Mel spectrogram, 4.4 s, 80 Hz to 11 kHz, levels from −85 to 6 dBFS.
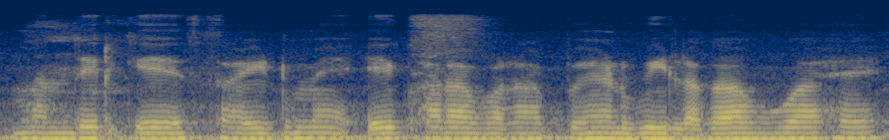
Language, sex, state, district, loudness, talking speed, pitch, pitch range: Hindi, male, Uttar Pradesh, Lucknow, -15 LUFS, 160 wpm, 125 Hz, 125-130 Hz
